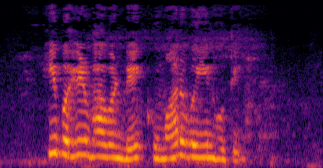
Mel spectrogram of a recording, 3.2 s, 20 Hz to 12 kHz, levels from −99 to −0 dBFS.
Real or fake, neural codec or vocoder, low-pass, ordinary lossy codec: fake; vocoder, 24 kHz, 100 mel bands, Vocos; 10.8 kHz; MP3, 96 kbps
